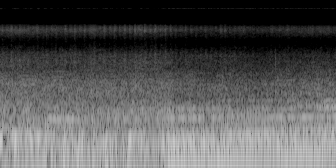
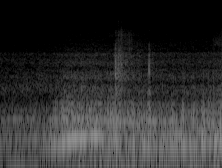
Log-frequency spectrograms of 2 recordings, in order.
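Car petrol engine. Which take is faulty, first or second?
second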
